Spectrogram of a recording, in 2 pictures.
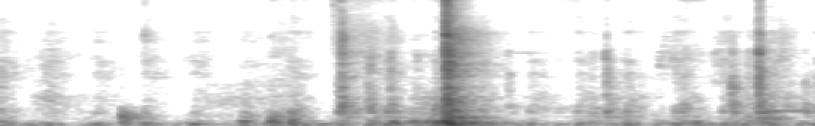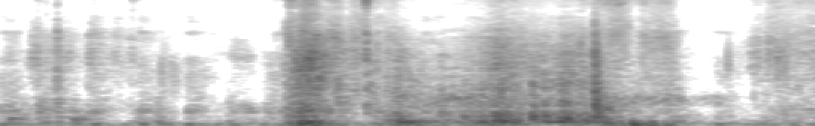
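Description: Scattered knocks and clicks from someone walking through a house with the camera, one sharp click about two seconds in, then a longer rustling stretch near the end as she heads outside.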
